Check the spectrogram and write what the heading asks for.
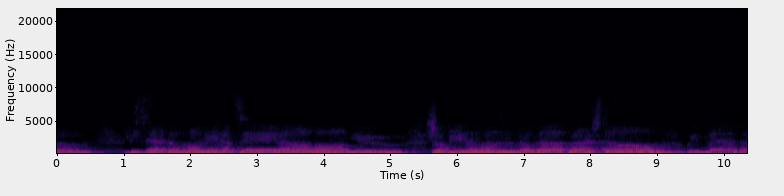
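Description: Mixed men's and women's choir singing a cappella in harmony, with brief breaks between sung phrases about a second in and again about halfway through.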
